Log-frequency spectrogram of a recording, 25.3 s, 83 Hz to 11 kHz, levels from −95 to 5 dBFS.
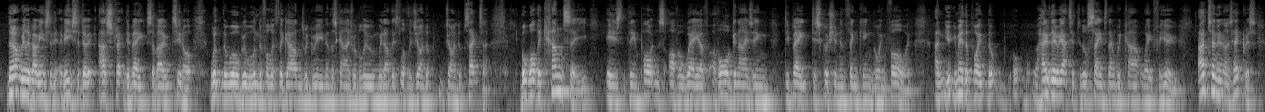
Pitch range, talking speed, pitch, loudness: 130-150 Hz, 200 wpm, 140 Hz, -31 LUFS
